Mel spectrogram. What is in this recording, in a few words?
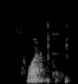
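"thwack", British English; pronunciations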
